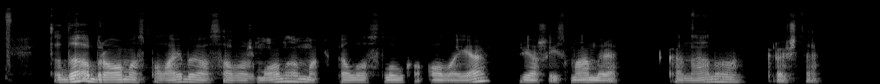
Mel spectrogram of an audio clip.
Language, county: Lithuanian, Vilnius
